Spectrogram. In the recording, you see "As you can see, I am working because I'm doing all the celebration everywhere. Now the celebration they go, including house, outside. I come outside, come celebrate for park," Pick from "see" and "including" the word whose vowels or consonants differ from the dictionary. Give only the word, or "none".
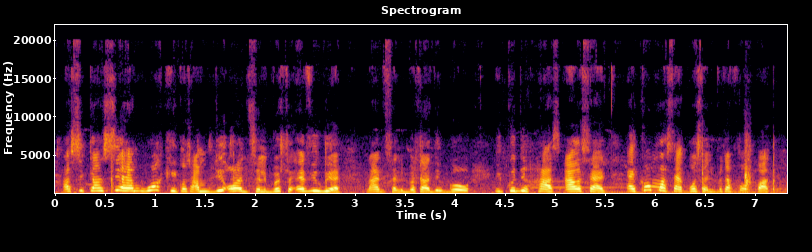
including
